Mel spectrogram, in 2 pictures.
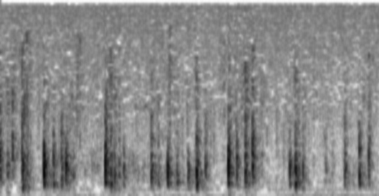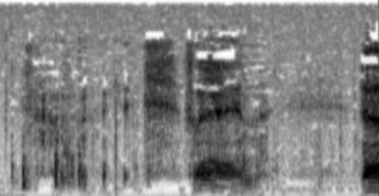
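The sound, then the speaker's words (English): Footsteps of two men walking toward a safe while held at gunpoint: a run of firm, steady steps over several seconds, followed by other, quieter sounds. “Get over beside your brother. Now both of you walk toward the safe.”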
